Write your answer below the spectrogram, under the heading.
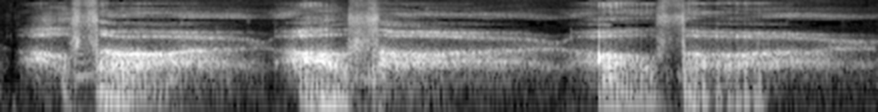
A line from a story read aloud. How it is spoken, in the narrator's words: a whispering thread through all the rest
